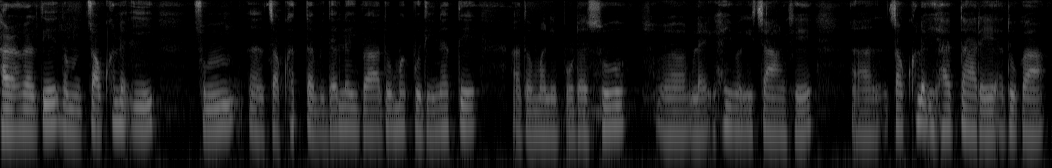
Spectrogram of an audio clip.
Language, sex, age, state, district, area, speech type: Manipuri, female, 45-60, Manipur, Tengnoupal, urban, spontaneous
